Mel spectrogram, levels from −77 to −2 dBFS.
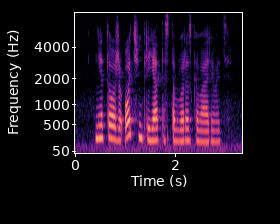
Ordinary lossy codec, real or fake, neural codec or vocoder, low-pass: none; real; none; none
